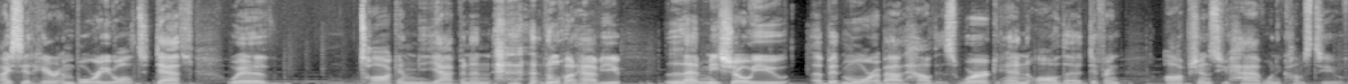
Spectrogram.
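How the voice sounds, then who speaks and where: Deep-voiced man chatting. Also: creaky, a bit bright. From Sweden. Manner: chatty, self-deprecating. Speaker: YouTube reviewer. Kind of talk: casual tutorial talk.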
